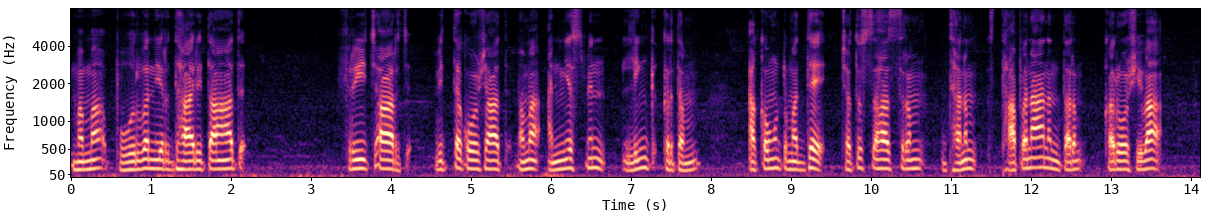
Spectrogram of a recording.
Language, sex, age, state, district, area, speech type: Sanskrit, male, 18-30, Karnataka, Vijayapura, rural, read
